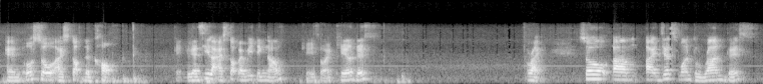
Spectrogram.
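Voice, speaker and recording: A medium-pitched male voice with vocal fry and a faint hiss or hum walks through an informal screen-share tutorial as an online class instructor. He explains step by step, checking in often with short tags like "okay" and "right." The audio is dull and lo-fi, typical of an online class.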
